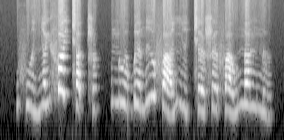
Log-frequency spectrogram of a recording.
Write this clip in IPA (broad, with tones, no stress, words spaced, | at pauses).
fu˨˩ə̯ɲa˧˥j fa˧jca˨˩t̚ʂə˨˩k̚ | nu˨˩ə̯ɓɛ˨˩ni˧ə̯ faː˨˩˦ɲe˨˩˦ cɛ˨˩˦ʂɛ˨˩fa˨˩˦w na˧ŋ nɨ˨˩˨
